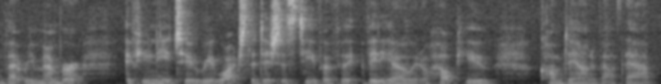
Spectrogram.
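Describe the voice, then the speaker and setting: Low-voiced, gravelly woman in a roomy space. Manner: encouraging, folksy, addressing listeners as hun and honey. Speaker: livestream host and homemaking coach. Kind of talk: casual live chat, reading and answering viewer comments. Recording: roomy, echoing home recording.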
